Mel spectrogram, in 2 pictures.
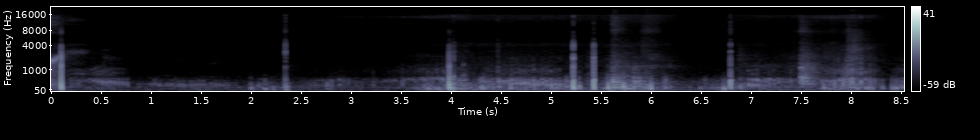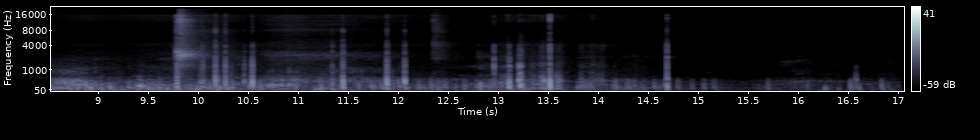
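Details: Domestic cat asleep and snoring, a steady low rumbling drone that swells and fades with each breath, broken by small clicks and soft rustling.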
